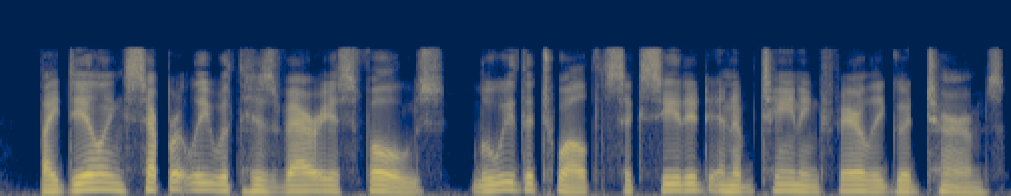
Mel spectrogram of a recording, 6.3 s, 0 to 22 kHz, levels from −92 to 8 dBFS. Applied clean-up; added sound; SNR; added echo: neural diffusion model UNIVERSE++.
